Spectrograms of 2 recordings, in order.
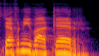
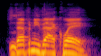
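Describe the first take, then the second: First: The surname is said with an R sound. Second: The surname is said without any R sound. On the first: The speaker calls it right. "Like, there's an R" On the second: The speaker calls it wrong. "Didn't even pronounce the R"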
